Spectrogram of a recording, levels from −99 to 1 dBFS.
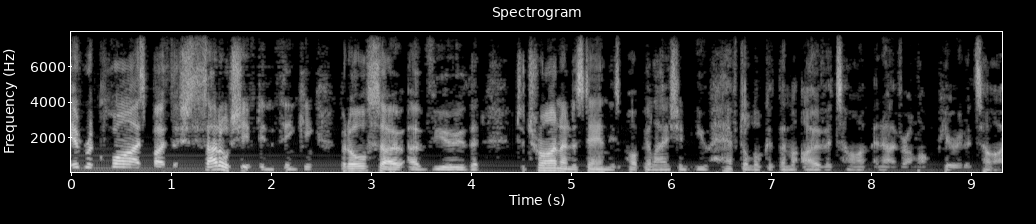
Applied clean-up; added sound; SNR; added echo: classical method spectral subtraction.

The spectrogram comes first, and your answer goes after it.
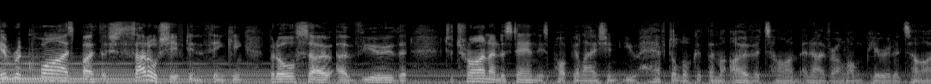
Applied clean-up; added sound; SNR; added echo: none; Piano; 7 dB; none.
